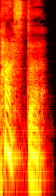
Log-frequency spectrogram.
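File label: "pasta", British English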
